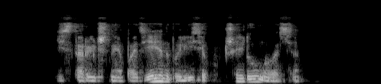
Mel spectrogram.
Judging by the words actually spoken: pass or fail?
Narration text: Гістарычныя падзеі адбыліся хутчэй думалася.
pass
